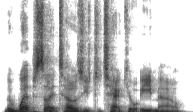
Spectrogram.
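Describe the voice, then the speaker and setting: British RP man, lively storytelling intonation. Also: deep voice, moderate pace. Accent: British, modern RP. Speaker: English teacher reading a short story. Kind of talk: scripted story narration for listening practice.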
